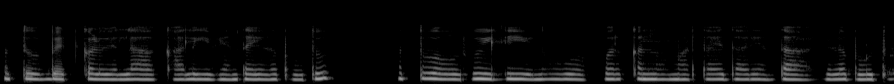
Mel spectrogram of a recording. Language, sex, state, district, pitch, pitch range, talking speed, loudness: Kannada, female, Karnataka, Bellary, 235 Hz, 230-245 Hz, 115 wpm, -36 LUFS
